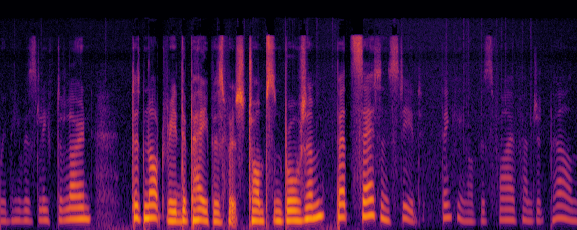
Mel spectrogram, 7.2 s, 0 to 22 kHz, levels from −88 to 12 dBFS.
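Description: From 1.52 s the speech and the room noise behind it sink together by about 6 dB over roughly a second, to 2.63 s. That is automatic gain falling: the gain control judged the input too loud and eased its gain down. Because the background drops along with the voice, the change comes from the system and not from the talker, who does shift position near 0.5 s.

Overlapping this, from 1.89 s to 4.89 s, the voice and the room noise swell back up by about 6 dB over three seconds. This is automatic gain rising: the control now found the level too quiet and raised its gain slowly. A second, quicker dip of about 5 dB cuts in between 4.08 s and 4.4 s, again with the background falling alongside the speech. The gain control is pulling down briefly during its own climb, close to where the talker moves again around 4.5 s.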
